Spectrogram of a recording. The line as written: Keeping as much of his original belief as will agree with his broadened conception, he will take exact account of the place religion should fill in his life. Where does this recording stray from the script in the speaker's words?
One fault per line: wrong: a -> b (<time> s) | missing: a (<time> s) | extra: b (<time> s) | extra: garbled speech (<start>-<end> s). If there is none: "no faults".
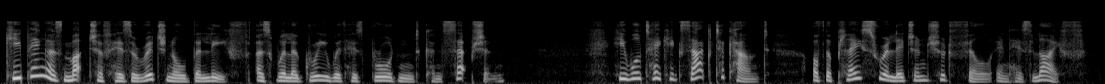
no faults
